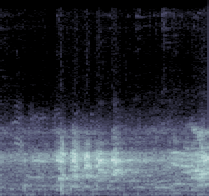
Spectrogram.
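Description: Shrill, loud vocal cries from the actor playing the demoness Tadka, coming through the stage sound system and bending up and down in pitch.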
